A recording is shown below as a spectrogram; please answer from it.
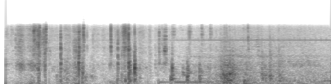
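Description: Handling noise from a camera being set in place: a quick run of clicks and knocks over the first two seconds. After that comes softer rustling as a person settles back on a bed, with a faint high steady whine underneath.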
